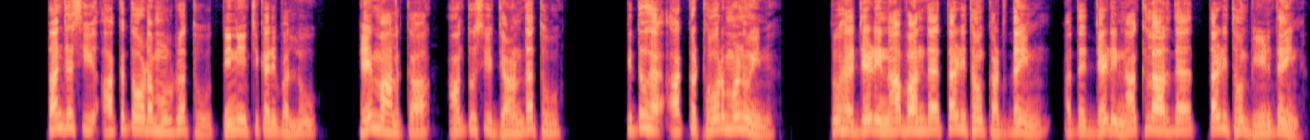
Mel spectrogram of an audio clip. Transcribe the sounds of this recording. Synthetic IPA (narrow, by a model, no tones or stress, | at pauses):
t̪ãd͡ʒeːsiʔɐkt̪oːɽamʊɽʊɾat̪ʰut̪ɪniɪt͡ʃkɐɾibɐlːu | ɦeːmaːlkaɐũt̪̬ʊsɪjod͡ʒaːɽ̃d̪at̪ʰu | kit̪̬ʊɦɛʔɐkːɐʈʰoːɾmɐɽ̃uɦɪn | t̪ʊɦɛd͡ʒeːɽinabãːnd̪ɛt̪ɐɽit̪ʰɐũkɐʈd̪ɛɦɪnɐt̪̬ɛd͡ʒeːɽinakʰɐlaːɾd̪ɛt̪ɐɽit̪ʰɐũbʱiːɽ̃d̪ɛɦɪn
